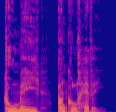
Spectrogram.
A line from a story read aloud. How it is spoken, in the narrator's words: he said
